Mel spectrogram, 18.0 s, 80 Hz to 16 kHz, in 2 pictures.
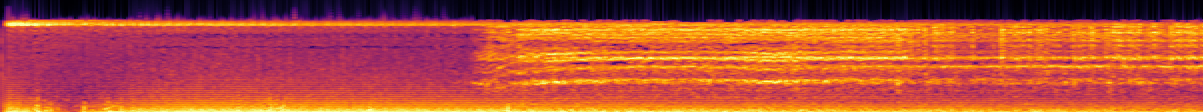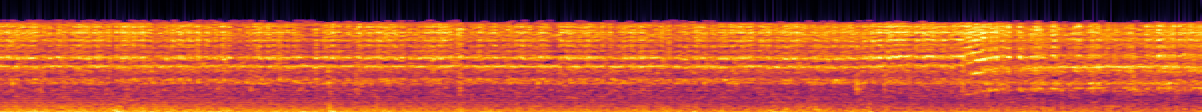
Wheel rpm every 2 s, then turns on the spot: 0, 20, 150, 150, 160, 150, 160, 150, 210.
none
